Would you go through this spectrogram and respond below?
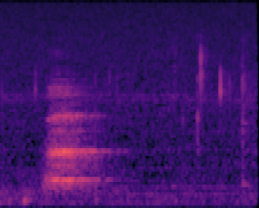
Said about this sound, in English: As we listen to Pippi bark and I drink my beer.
